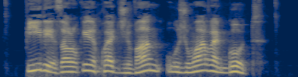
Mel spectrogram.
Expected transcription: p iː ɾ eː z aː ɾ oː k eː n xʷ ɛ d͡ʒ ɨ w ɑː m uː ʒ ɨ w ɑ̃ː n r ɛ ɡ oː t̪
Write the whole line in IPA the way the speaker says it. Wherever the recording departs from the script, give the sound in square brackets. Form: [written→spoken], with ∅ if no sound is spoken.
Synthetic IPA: p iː ɾ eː z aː ɾ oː k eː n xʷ ɛ d͡ʒ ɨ [w→v] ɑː [m→n] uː ʒ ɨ w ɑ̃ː n r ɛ ɡ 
